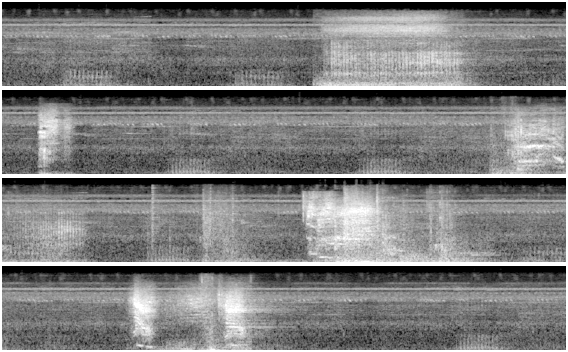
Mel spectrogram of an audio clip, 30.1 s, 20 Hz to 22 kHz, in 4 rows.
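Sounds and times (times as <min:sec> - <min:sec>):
crickets chirring: 0:00.0 - 0:30.0
dinosaur growling and snarling: 0:00.7 - 0:01.9, 0:03.0 - 0:06.9, 0:08.0 - 0:08.6, 0:09.7 - 0:10.6, 0:12.1 - 0:23.4, 0:24.2 - 0:26.8, 0:28.5 - 0:29.8
sharp animal cry: 0:08.0 - 0:08.6, 0:14.0 - 0:16.4, 0:19.0 - 0:20.3, 0:24.2 - 0:26.5.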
